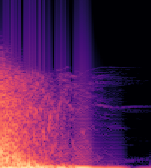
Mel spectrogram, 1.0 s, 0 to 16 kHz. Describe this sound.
Techno/industrial drum sample, created with psindustrializer (physical modeling drum synth) in 2003.
drum, metal, synthetic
